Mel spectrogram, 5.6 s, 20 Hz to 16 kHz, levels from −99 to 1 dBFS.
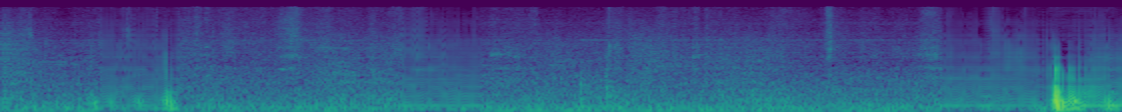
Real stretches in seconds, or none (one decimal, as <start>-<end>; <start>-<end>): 0.0-0.5; 0.9-2.0; 2.4-4.7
